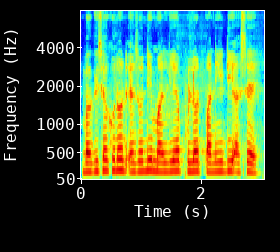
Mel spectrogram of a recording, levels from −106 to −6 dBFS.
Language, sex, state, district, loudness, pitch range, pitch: Assamese, male, Assam, Sonitpur, -18 LUFS, 170-180 Hz, 175 Hz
